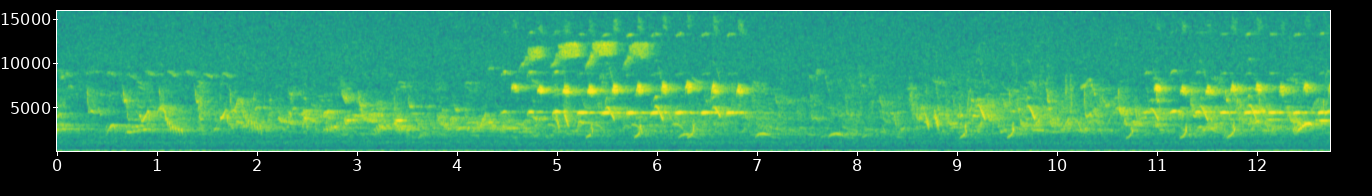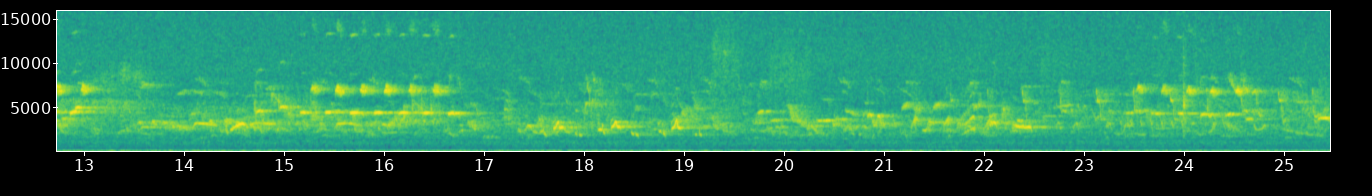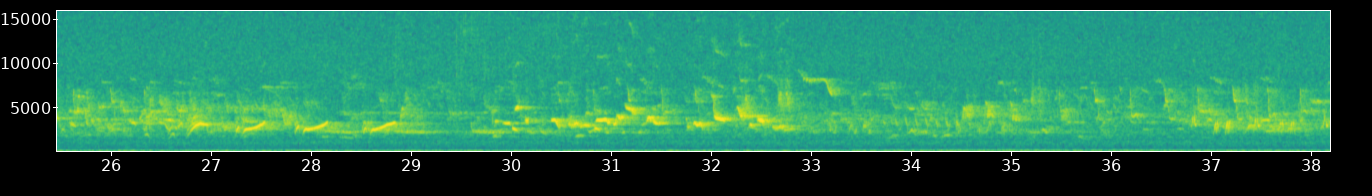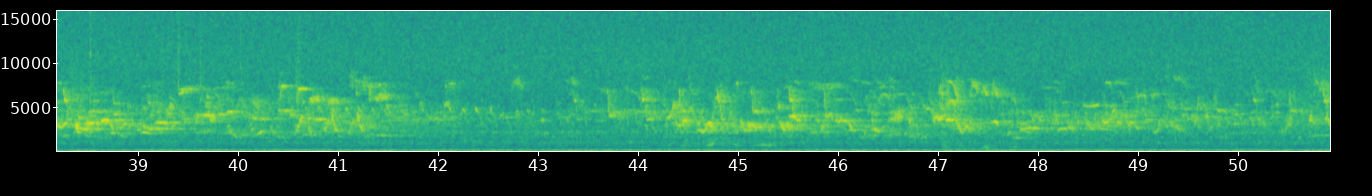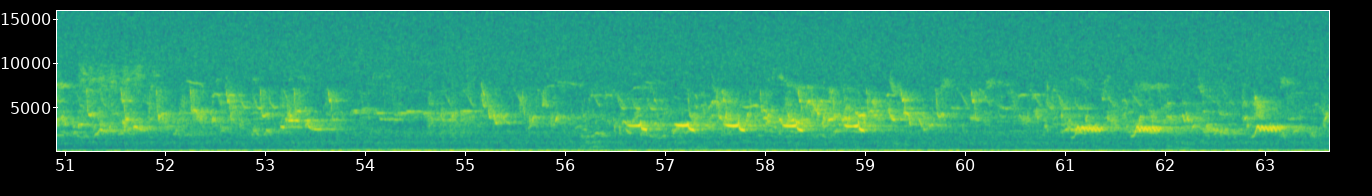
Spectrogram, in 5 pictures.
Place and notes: Köln, nature reserve Wahner Heide / Königsforst, very close to the airport, forest and heathland spring ambience, an aircraft descends
(Sony PCM D50, DPA4060)
Köln, Germany, 1 May 2019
